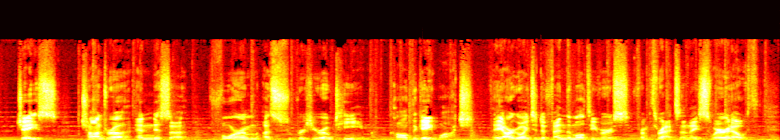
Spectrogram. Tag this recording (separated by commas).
Music, Speech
